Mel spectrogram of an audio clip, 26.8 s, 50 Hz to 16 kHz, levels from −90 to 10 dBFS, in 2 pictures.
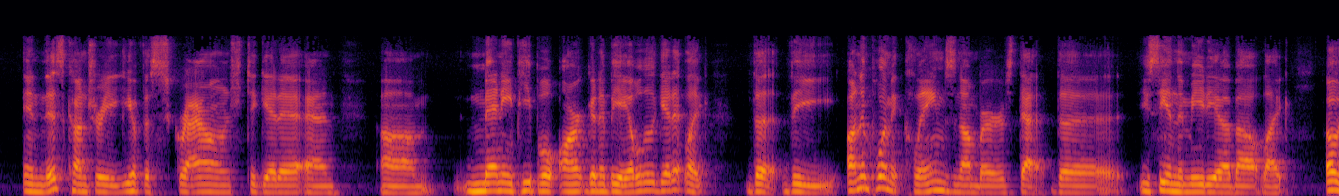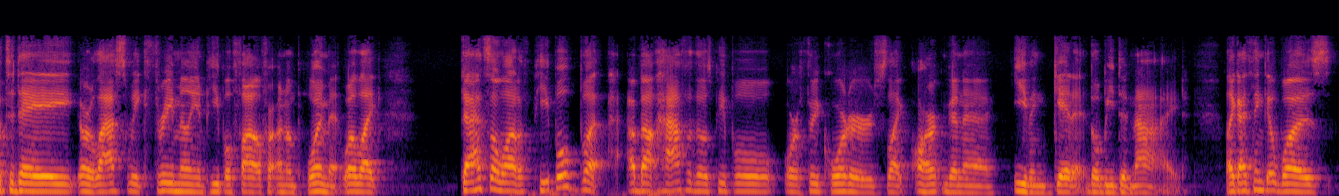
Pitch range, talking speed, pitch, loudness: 130-145 Hz, 175 wpm, 140 Hz, -19 LUFS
